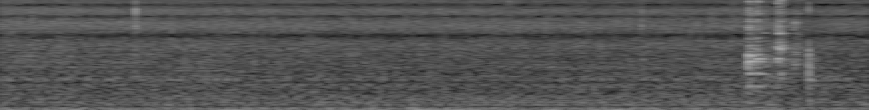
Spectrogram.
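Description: Carrots frying in a pan hiss with a steady, even sizzle, and a few clinks of a utensil stirring them come near the end.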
